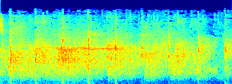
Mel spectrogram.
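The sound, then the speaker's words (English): An audience applauds in a round of fairly soft, continuous clapping. A few sharper claps stand out, and the clapping thins slightly toward the end. “Why don't we give them a round of applause”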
